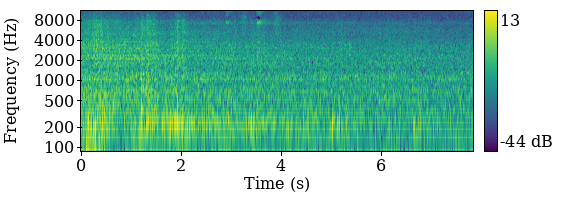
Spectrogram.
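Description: Freight train rolling past on the rails, its wheels clacking over rail joints with irregular thumps. The sound grows gradually quieter.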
